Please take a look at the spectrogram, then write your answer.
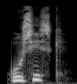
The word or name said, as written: russisk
